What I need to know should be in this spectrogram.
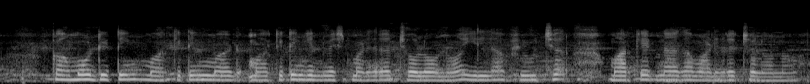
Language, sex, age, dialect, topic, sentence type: Kannada, female, 36-40, Dharwad Kannada, banking, statement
